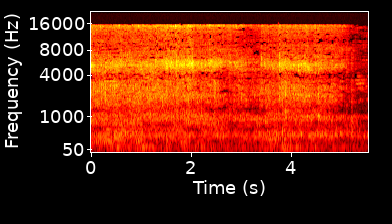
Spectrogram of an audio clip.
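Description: Steady rushing noise of a line of motorcycles riding past on a road, engines and tyres blending together, easing off a little near the end.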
